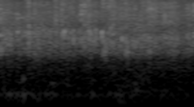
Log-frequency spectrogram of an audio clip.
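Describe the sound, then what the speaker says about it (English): Audience applause at an awards plenary, heard as faint, distant, even clapping from a large room throughout. "Let's clap for the contest."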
